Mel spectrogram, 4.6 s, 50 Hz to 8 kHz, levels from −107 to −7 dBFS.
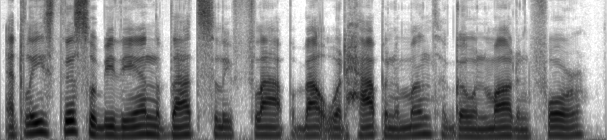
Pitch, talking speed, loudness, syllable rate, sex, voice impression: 125 Hz, 250 wpm, -18 LUFS, 5.7 syllables/s, male, masculine, adult-like, slightly cool, sincere, calm, slightly sweet, kind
